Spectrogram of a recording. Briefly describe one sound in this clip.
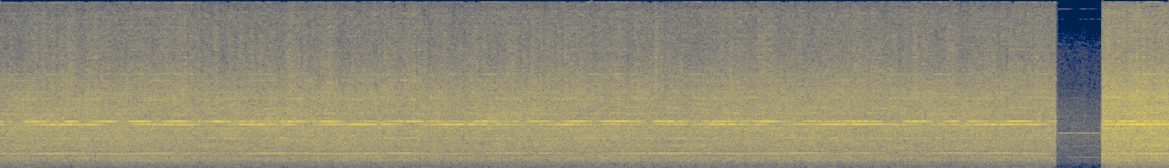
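Jet engines roar steadily outside an airliner.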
